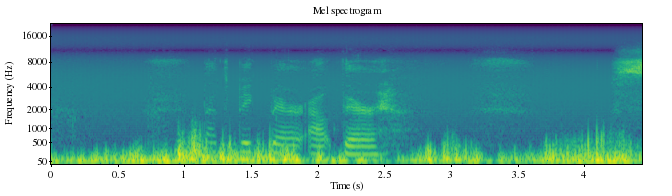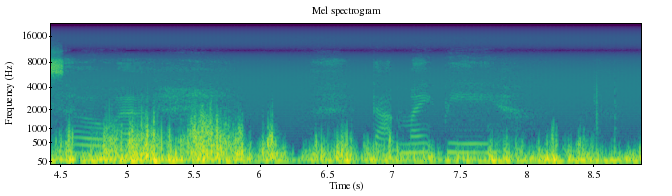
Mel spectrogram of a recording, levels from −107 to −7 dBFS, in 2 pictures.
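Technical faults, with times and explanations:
Throughout, DECT cordless phone buzz: a thin, steady buzz sits under the whole clip, pitched at 100 Hz but edgy and bright because it carries a dense ladder of harmonics above that fundamental. It stays roughly 30 dB below the main sound. A nearby DECT handset or base station sends a short radio burst every 10 ms, and the audio circuitry rectifies each burst into a click, so the clicks repeat at 100 per second and fuse into a buzz.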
